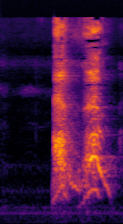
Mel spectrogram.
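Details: Female Chihuahua puppy giving two short, sharp, high barks in quick succession, about a third of a second apart, the second slightly longer and falling in pitch, over a faint steady low hum.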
